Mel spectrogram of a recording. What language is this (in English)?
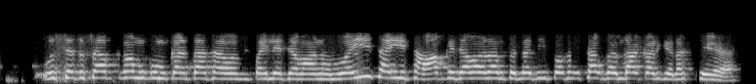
Urdu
